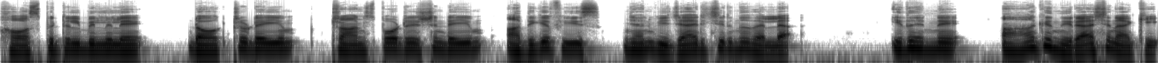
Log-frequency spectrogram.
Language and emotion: Malayalam, sad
